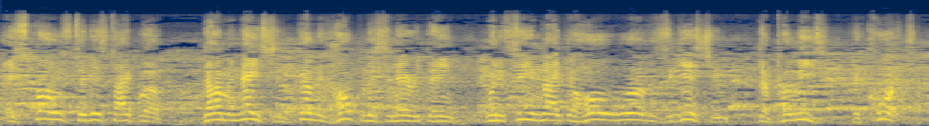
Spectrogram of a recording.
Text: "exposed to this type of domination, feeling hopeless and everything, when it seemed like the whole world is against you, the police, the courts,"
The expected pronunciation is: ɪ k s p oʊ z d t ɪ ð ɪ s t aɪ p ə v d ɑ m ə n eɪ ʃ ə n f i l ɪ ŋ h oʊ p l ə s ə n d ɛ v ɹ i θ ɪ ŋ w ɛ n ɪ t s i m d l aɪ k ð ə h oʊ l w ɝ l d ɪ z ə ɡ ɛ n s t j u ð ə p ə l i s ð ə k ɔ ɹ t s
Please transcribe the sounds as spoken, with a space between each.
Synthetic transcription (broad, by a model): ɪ k s p oʊ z t ɪ ð ɪ s t aɪ p ə v d ɑ m ə n eɪ ʃ ə n f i l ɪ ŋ h oʊ p l ə s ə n ɛ v ɹ i θ ɪ ŋ w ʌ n ɪ t s i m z l aɪ k ð ə h oʊ l w ɝ l d ɪ z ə ɡ ɛ n s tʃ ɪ ð ə p ə l i s ð ə k ɔ ɹ t s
